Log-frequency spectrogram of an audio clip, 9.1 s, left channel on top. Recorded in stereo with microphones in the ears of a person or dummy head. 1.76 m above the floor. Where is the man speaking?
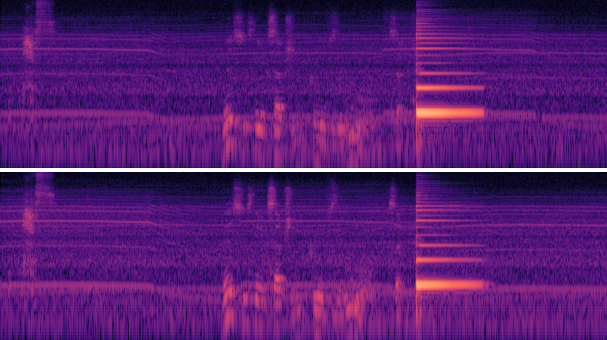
70° right (ahead or behind), 1.5 m.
